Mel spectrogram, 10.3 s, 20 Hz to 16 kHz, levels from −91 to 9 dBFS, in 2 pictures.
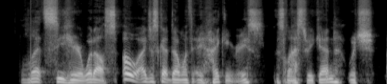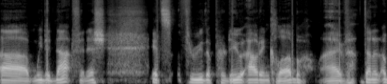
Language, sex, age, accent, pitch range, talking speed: English, male, 30-49, American, 105-135 Hz, 190 wpm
